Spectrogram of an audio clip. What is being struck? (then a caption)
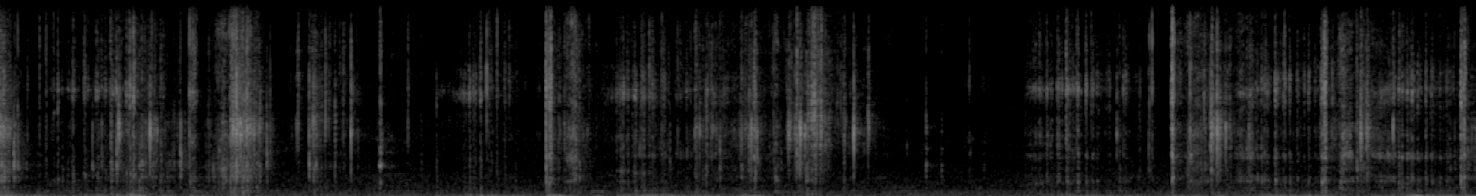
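Bar of soap cut with a knife blade. A utility knife blade cuts layered flakes off a solid pink and white soap bar. The cutting makes crisp, dry crinkling and tearing sounds in quick bursts of bright, scratchy strokes, with short pauses between passes.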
